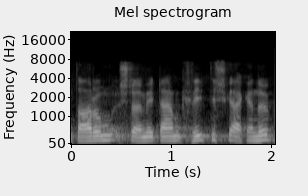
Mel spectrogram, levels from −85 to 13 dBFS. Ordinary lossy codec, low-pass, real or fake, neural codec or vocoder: MP3, 48 kbps; 7.2 kHz; fake; codec, 16 kHz, 6 kbps, DAC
